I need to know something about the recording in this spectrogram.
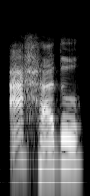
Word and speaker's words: أحد: আহাদু। أحد very good. War Rahman. والرحمن perfect, মানে একদম perfect উচ্চারণটা পাইছি আমি, ভেরি গুড, থ্যাংক ইউ।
